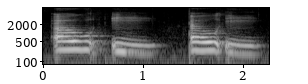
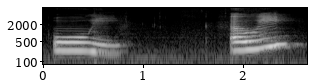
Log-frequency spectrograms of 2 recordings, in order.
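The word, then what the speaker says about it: 오이: is less flexible and each vowel has its distinct and clear-cut sound it doesn't flow it just cuts so you don't drag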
